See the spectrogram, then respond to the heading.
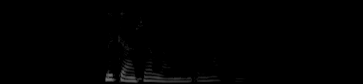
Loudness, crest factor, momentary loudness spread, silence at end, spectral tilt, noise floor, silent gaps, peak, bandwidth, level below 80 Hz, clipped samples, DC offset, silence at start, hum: -51 LUFS; 22 dB; 18 LU; 0.95 s; -5.5 dB/octave; under -90 dBFS; none; -34 dBFS; 16 kHz; under -90 dBFS; under 0.1%; under 0.1%; 1.05 s; none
